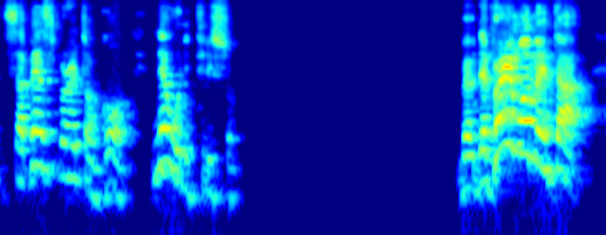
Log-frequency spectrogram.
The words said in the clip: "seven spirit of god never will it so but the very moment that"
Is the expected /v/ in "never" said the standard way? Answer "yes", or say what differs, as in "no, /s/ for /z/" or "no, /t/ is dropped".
no, /w/ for /v/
